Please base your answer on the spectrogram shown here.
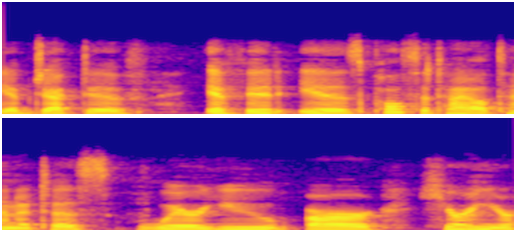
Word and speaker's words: tinnitus: we need to clarify before continuing is the pronunciation of tinnitus it is pronounced tinnitus it's spelled t-i-n-n-i-t-u-s it's oftentimes mispronounced as tinnitus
